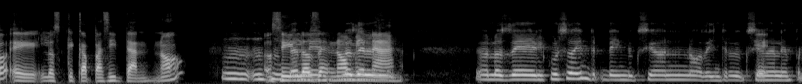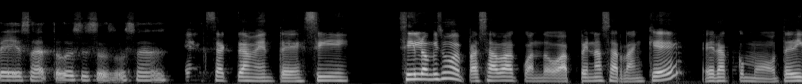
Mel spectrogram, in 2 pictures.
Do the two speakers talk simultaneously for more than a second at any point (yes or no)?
yes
